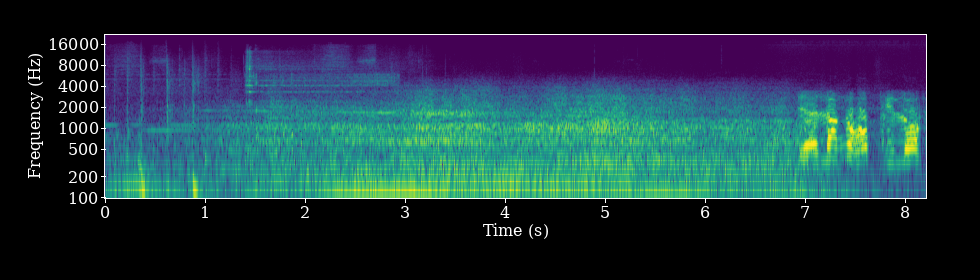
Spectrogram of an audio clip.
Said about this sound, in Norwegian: fra Bardufoss gjør disse flyene som den siste uken har fløyet inn mannskaper og utstyr til manøveren Polar Ekspress.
